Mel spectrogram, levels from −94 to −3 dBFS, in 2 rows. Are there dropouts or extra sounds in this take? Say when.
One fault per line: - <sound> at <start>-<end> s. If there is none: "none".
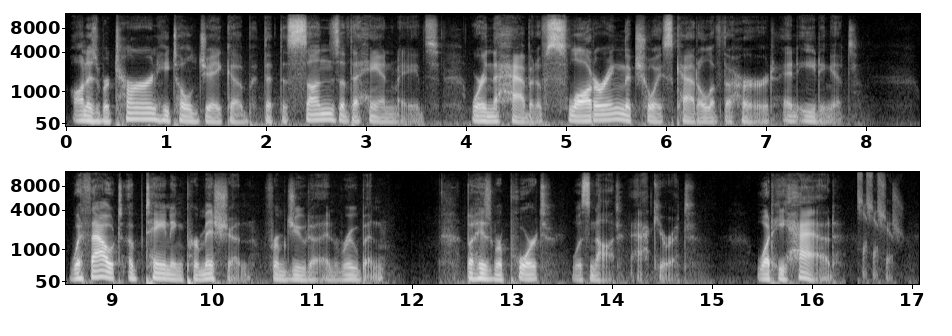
- chirp at 16.5-17.0 s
